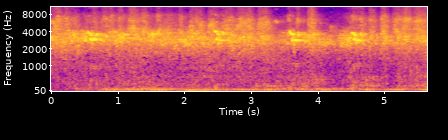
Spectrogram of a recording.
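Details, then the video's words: Group-housed budgerigars fighting, steady high twittering chatter with a few sharper chirps and a rubbing, scraping noise underneath. "اشتباك حقيقي بين طيور البادجي"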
